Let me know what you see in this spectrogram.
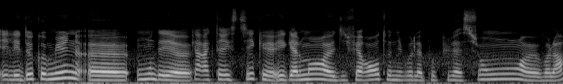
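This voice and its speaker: Her pitch fairly high, a woman talks at a fairly quick pace with fairly even intonation. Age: 20s. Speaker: geography student. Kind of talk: interview. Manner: hesitant, many filler sounds.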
